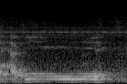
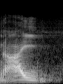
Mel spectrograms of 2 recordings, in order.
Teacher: in the word hadith, we are not actually pronouncing the ya. And in the word ayn, we are saying ya.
